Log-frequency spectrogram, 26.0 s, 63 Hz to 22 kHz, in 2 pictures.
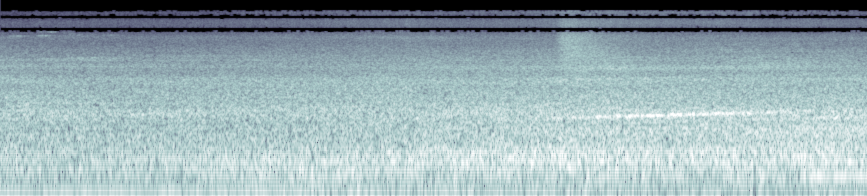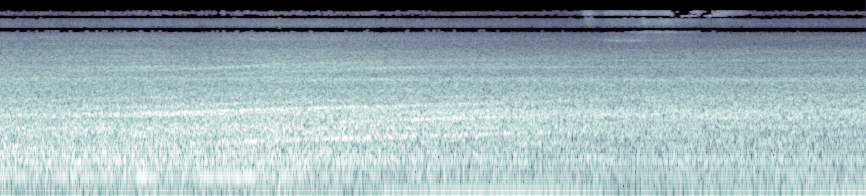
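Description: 521 series electric multiple unit pulling away from a platform: the whine of its traction motors climbs steadily in pitch as it gathers speed, over the rumble of its wheels on the rails. The sound swells as the cars pass close by, then eases.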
